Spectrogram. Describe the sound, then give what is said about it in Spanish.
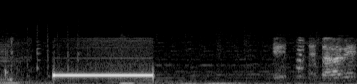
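A single steady, mid-pitched telephone ringback tone sounds for about a second, loud and even, then cuts off; faint voices begin talking shortly after. “Bueno, ya se está marcando, no haga ruido, por favor.”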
